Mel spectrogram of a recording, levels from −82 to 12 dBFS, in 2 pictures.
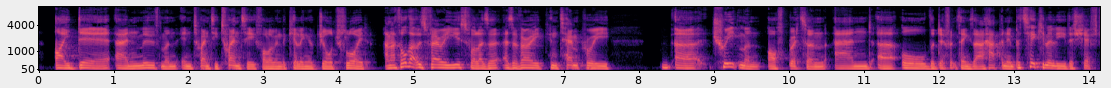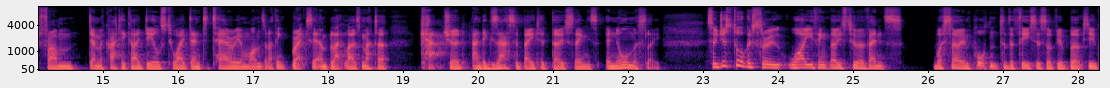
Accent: British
